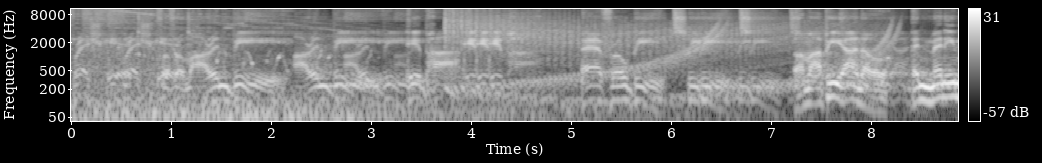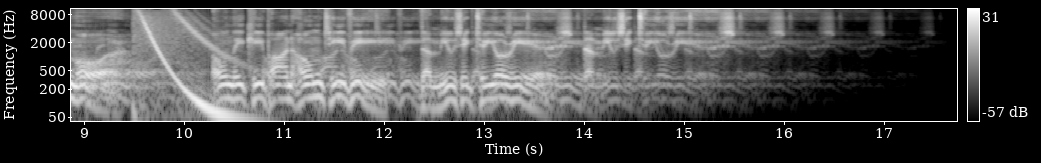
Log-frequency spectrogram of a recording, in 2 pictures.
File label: commercial drops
